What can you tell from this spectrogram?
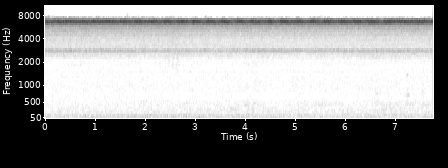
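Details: Male cicadas calling at summer dusk in Georgia, USA, chirping to attract females; a steady, unbroken high-pitched drone with a second fainter, lower whine beneath, constant in loudness throughout, with soft low rumble in the background.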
